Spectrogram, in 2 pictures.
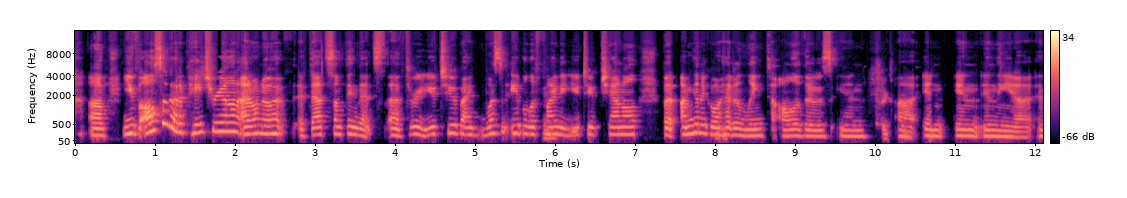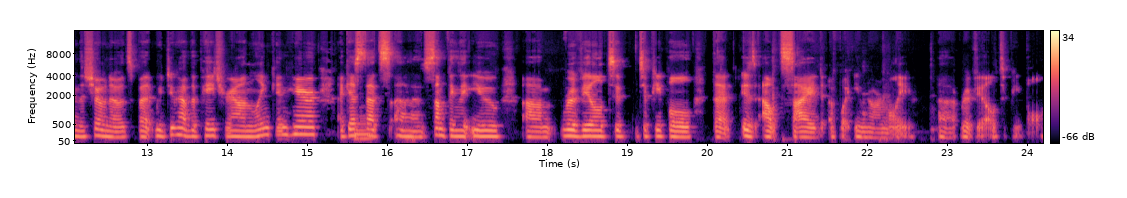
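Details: Adult speaker; normal speech.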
